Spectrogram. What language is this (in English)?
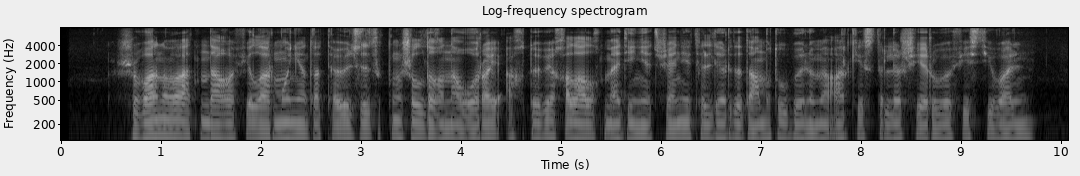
Kazakh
